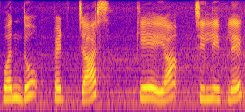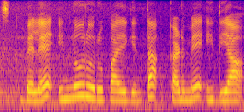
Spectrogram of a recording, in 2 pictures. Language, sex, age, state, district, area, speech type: Kannada, female, 18-30, Karnataka, Kolar, urban, read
